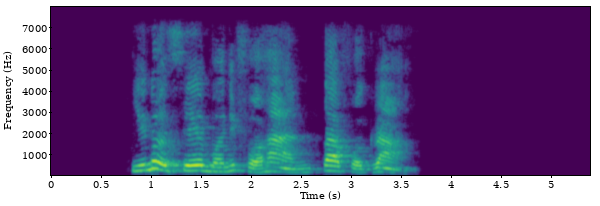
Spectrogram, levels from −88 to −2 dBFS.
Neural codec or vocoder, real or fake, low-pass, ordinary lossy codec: none; real; 7.2 kHz; AAC, 48 kbps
